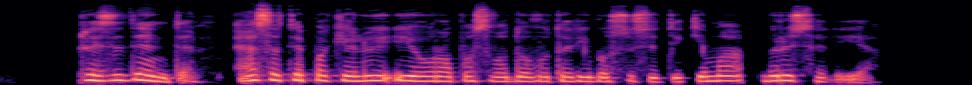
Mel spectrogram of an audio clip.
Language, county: Lithuanian, Šiauliai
